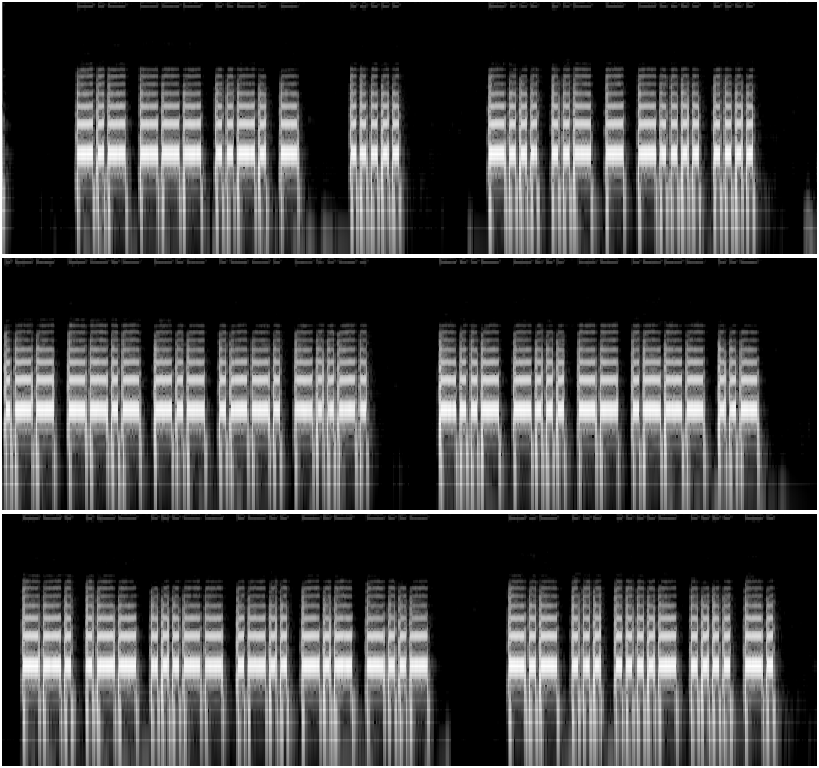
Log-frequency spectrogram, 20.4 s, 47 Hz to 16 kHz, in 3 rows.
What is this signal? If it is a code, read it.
Morse code, heard as a keyed tone, about 27 wpm, 470 Hz. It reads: KOFT 5 BUT6H WQKP/ XBMJU GW3LKX KS4HN
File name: FreeFiles / CW-practice / 25WPM-side2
